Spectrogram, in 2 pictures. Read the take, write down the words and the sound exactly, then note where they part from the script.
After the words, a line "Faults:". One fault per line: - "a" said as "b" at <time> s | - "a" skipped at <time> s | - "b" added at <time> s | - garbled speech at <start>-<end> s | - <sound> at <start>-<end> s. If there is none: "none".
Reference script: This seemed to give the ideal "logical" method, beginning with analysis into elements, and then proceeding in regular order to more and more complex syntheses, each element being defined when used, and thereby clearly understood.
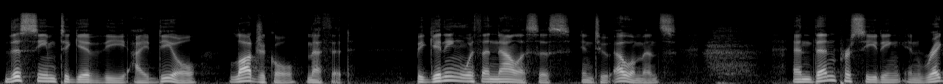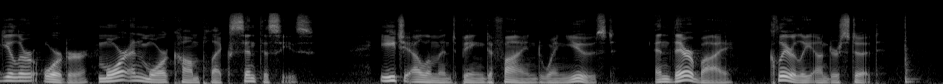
This seemed to give the ideal "logical" method, beginning with analysis into elements, and then proceeding in regular order more and more complex syntheses, each element being defined when used, and thereby clearly understood.
Faults:
- breath at 7.0-7.6 s
- "to" skipped at 10.3 s
- thud at 18.5-18.7 s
